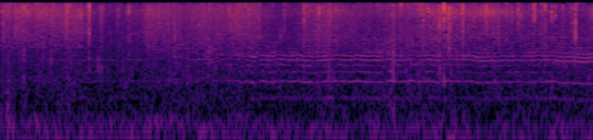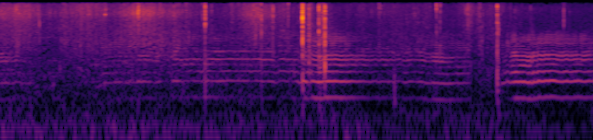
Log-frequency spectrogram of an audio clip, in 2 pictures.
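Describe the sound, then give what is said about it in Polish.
A small bee buzzes steadily for several seconds, its droning hum wavering slightly in pitch and swelling louder in brief bursts toward the end, with no voices. “Nikt jeszcze nie umarł z powodu małej pszczółki.”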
